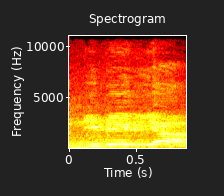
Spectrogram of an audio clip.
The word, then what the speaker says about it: Cnidaria: नाम होता है बच्चों निडेरिया। क्या बोलते हैं इसको? CNIDARIA। इसमें सी साइलेंट रहता है बोलने में।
